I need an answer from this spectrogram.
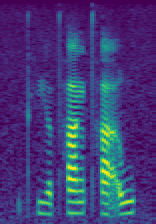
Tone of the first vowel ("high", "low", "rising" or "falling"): low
